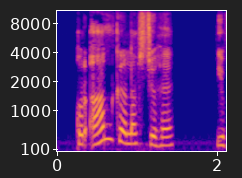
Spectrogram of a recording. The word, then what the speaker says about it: قرآن: قرآن ہی ہے، اور صحیح لفظ اور تلفظ کیا ہے؟ قرآن۔ اور یہ خالصتاً عربی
